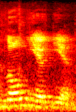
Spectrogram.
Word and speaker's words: Longyearbyen: So last fall, she went to the world's northernmost town, and how do you pronounce that? Longyearbyen.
